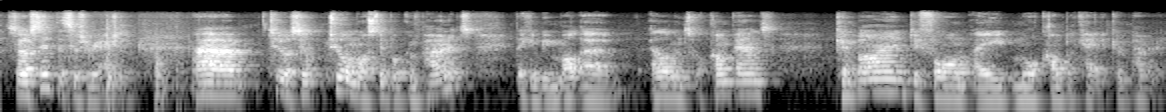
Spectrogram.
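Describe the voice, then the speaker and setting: A male chemistry teacher explaining reaction types in a relaxed way, pausing with fillers and correcting himself. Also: mid-range voice, far from the mic, a little hiss or hum. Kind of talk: recorded lesson explaining reactions. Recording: echoey room, voice off-mic.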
